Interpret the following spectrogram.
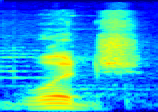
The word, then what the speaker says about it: Łódź: Now, that is spelled Lodz, but it is pronounced Łódź.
